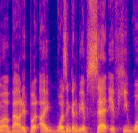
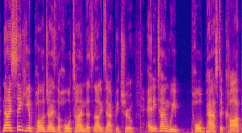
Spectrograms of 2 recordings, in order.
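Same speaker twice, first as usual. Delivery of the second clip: ordinary delivery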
